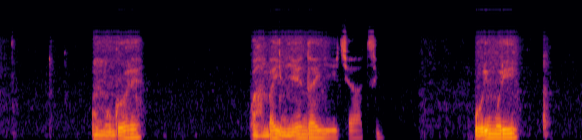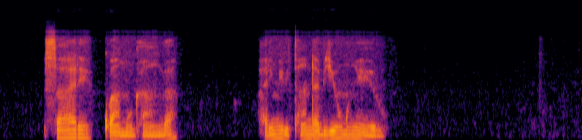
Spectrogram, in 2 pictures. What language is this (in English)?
Kinyarwanda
